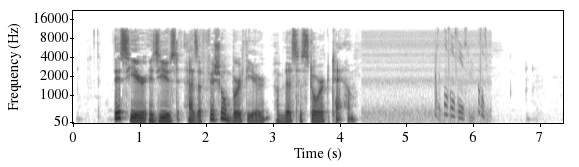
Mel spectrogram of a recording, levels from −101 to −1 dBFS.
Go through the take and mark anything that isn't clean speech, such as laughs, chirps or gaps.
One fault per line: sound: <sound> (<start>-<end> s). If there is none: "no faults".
sound: chirp (5.4-6.2 s)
